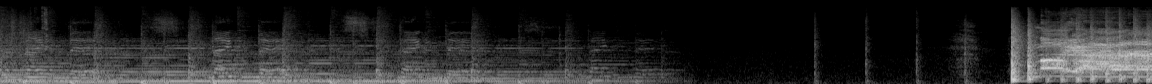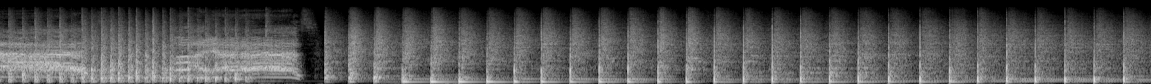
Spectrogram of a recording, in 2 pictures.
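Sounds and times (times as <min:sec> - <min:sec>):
background music with singing: 0:00.0 - 0:06.9
snare drum roll: 0:10.1 - 0:23.0
people yelling: 0:10.3 - 0:14.7.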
